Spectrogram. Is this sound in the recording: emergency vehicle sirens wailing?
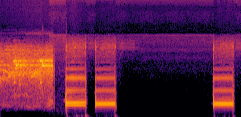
no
